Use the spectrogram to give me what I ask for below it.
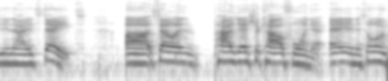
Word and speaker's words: Pasadena: the Netherlands to the United States, settled in Pasadena, California. A and his older brother, Alex. It's pronounced, Luke. It's pronounced Pasadena. Pasadena.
